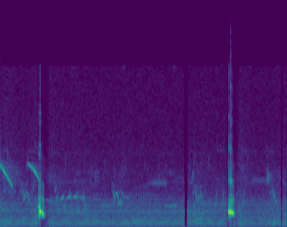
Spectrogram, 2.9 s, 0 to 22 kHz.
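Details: Unseen frog somewhere within a safari vehicle during a sunrise game drive on 7 January 2022: two brief clicky croaks roughly two seconds apart, set against a steady mechanical drone and thin, high, descending bird notes.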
